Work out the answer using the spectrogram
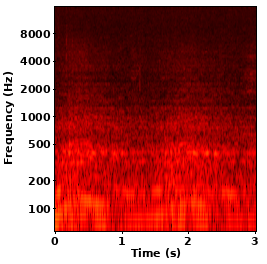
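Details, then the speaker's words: V6 at auction: a smooth, even low rumble with a light rev blip and no knocks or ticks. Engine runs well; only a TPMS light is on. "honestly not very concerned about this one guys at all runs like an absolute top give her a little Rev"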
